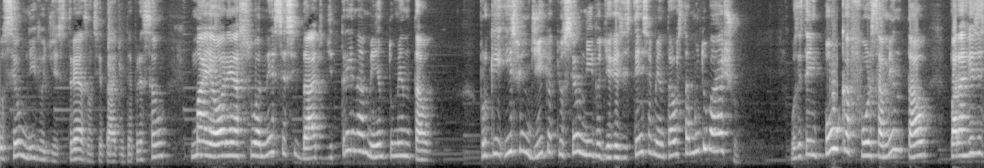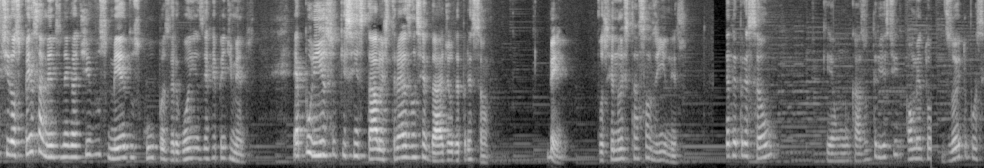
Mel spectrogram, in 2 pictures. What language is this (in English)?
Portuguese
